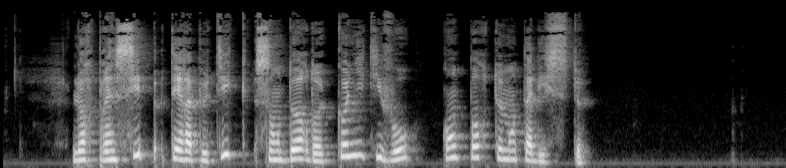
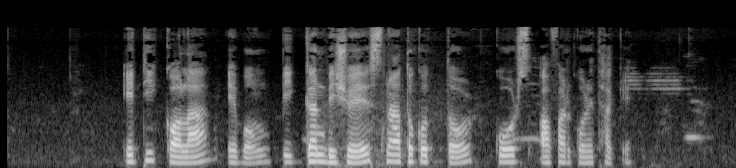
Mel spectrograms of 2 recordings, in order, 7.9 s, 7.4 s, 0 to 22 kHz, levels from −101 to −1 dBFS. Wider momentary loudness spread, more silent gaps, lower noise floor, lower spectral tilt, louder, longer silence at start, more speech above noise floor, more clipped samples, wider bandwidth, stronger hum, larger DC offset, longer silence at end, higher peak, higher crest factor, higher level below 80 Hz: second, 9 LU vs 21 LU; neither; about the same, -66 dBFS vs -65 dBFS; about the same, -4.5 dB/octave vs -4.5 dB/octave; first, -19 LUFS vs -24 LUFS; second, 0.75 s vs 1.25 s; first, 48 dB vs 42 dB; neither; first, 16.5 kHz vs 11.5 kHz; neither; neither; first, 2 s vs 0.35 s; about the same, -2 dBFS vs -4 dBFS; about the same, 18 dB vs 20 dB; about the same, -54 dBFS vs -58 dBFS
